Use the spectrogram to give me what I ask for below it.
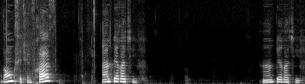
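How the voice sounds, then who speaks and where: A woman from Morocco with a Moroccan accent, teaching a grammar lesson. She reads each example slowly and twice, then explains it quickly. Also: fairly high pitch, warm tone. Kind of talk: grammar lesson mixing Moroccan Arabic and French.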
